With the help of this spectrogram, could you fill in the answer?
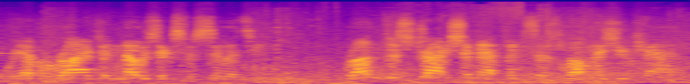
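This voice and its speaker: An actor playing a stern male officer who gives a squad clipped, brisk orders over the radio. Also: medium pitch, little pitch movement, natural voice. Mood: commanding. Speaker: commanding officer. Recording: game audio over loud music.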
